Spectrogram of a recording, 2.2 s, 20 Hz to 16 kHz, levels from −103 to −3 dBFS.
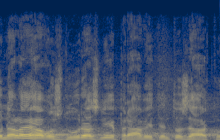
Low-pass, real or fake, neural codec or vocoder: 14.4 kHz; real; none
